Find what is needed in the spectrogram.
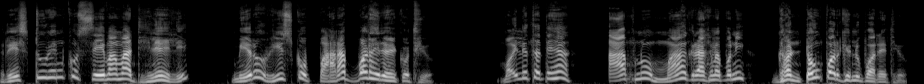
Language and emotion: Nepali, angry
